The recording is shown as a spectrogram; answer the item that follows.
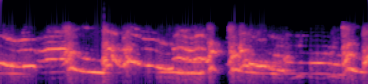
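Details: Chewy, a Chihuahua, howling hard when his owner prompts him, sounding as if in pain. Loud, continuous, wavering howls overlap and dip in pitch, with brief breaks.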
